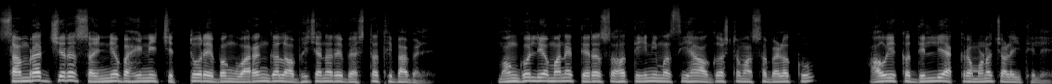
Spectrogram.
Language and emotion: Odia, neutral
